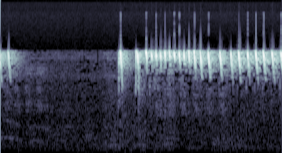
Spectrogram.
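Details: Orange-headed thrush (cucak kinoi, ranti mas) from the wild singing actively: a short high note, a pause, then a fast, steady run of sharp high chirps repeated several times per second.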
